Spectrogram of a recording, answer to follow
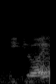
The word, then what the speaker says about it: Gioia: Goya. Goya. Goya. Goya. Why did I mispronounce that?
